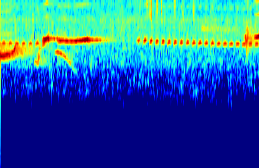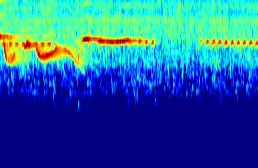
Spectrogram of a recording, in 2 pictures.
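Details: Song of a common iora, meant to prompt a freshly caught or silent bird to sing. A high buzzy trill held steady runs between bursts of slurred, falling whistles, twice through; a brief low rumble sits underneath.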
